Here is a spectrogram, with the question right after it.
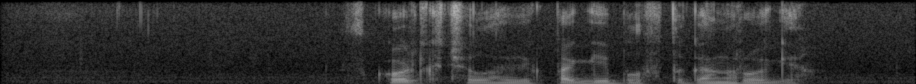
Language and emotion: Russian, neutral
